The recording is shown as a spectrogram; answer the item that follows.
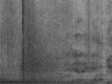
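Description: A strummed guitar chord from the background music rings on and slowly fades. A single sharp crack comes about half a second in, and voices come in near the end.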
